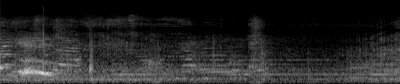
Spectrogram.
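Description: A handheld blowtorch flame hissing faintly, with a brief voice in the first half-second and a faint steady tone underneath from about a second in.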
